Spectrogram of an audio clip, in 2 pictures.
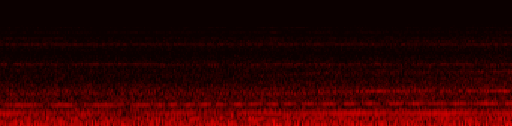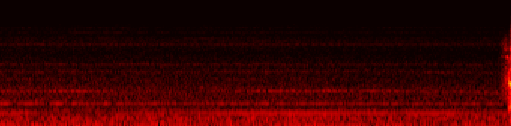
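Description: A jet engine idles with a steady whine and low rumble.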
